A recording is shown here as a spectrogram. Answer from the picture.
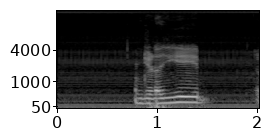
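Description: Steady low electrical hum in the recording, with a man saying one short word about a second in.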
